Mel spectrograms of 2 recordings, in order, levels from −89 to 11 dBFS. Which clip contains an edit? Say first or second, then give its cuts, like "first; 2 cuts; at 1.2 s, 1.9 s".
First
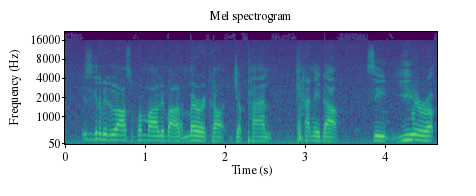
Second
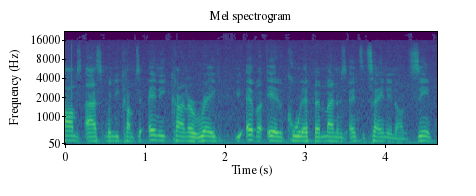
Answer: first; 1 cut; at 1.4 s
